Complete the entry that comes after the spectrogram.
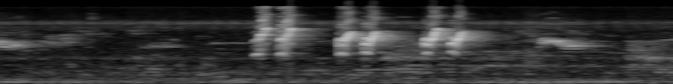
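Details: Red-whiskered bulbul decoy, caged for two months in southern Thailand, gives its fierce double-style song so young birds learn it; a quiet warble opens, then two pairs of loud, ringing, clipped notes, ending in a softer trill.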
